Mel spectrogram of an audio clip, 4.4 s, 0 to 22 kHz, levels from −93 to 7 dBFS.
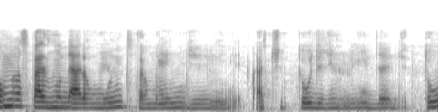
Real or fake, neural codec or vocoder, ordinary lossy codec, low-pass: fake; codec, 24 kHz, 1.5 kbps, HILCodec; none; 7.2 kHz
